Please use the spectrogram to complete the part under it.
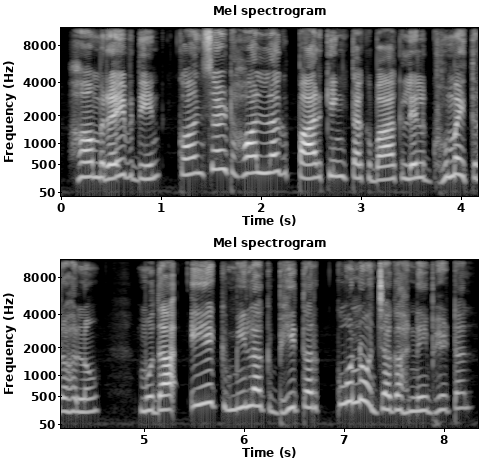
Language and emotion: Maithili, sad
